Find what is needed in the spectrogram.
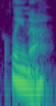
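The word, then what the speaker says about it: Clíodhna: So if she's Irish, then her name should be pronounced as, I think, Cleena.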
